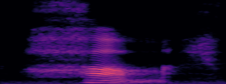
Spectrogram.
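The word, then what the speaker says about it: HAUM: just so you know it's not om which we usually say a lot in traditional yoga classes this is h a m hum sounds very similar and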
